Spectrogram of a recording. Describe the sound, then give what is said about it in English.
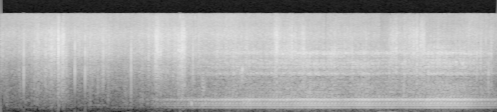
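A car engine starts up amid a couple of seconds of rattling clicks and hiss, then settles into a steady, low, rumbling idle that holds evenly to the end, with no voices. “Oh, for the life of me, Dick, I can't see why I always have to drive the car.”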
